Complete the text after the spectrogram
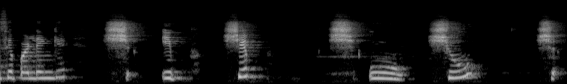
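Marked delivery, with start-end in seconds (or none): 1.0-4.8 slow phonics blend, sh then ip then ship; sound-by-sound blending. Shown as a demonstration. Teacher to kids, slowly blending sh-words sound by sound. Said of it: "ये श sound बच्चों को आ जाएगा".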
